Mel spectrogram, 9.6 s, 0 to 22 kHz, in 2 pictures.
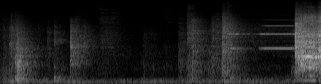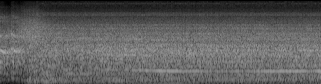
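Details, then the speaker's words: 1997 Honda Civic coupe after finally fixing a long-standing hidden exhaust leak: handling clicks and a chime, then engine catches and settles into a steady, even idle, quieter than before. "I have not heard this thing without that giant exhaust leak so it's been there since I got it so I'm excited to hear how quiet it is"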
